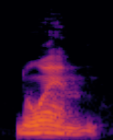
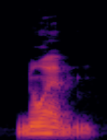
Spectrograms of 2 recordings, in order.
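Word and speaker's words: no hem: words no and hem you drop the h as the h is silent and you combine the words no m just like the word noel but with an m noem the o is pronounced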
